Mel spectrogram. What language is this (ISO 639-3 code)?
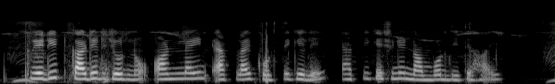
ben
